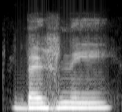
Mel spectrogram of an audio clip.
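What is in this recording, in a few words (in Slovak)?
"bežný", Slovak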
